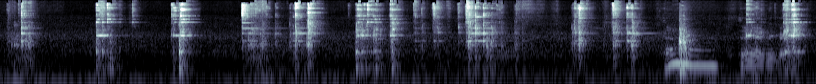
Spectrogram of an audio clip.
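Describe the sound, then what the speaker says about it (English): Ice going into a stirring glass for a stirred whiskey cocktail, heard as a run of sharp, close clinks and rattles of cubes hitting glass in irregular bursts, with a short clattering flurry near the end. "filling up our stirring glass with some ice"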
